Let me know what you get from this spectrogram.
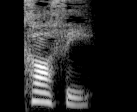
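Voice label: "coffee", American English, female; everyone-can-use-english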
